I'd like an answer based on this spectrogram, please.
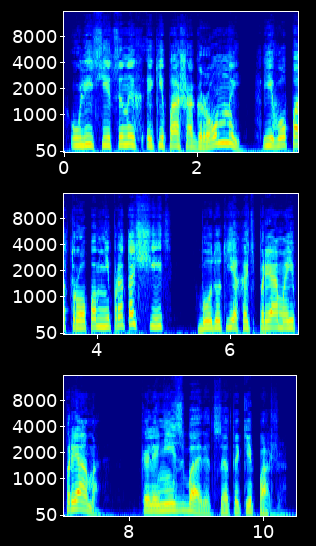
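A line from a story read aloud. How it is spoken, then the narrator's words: Plain, sensible speaker. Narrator (Russian): сказал разумный Пахомыч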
